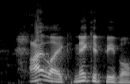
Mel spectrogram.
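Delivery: ordinary talk, nothing marked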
